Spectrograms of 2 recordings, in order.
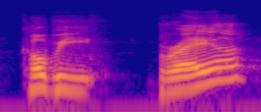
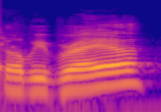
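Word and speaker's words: Koby Brea: Chaotic Shay, please go up and get Kobe Brea. That's how you pronounce it. Yeah, Kobe Brea.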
